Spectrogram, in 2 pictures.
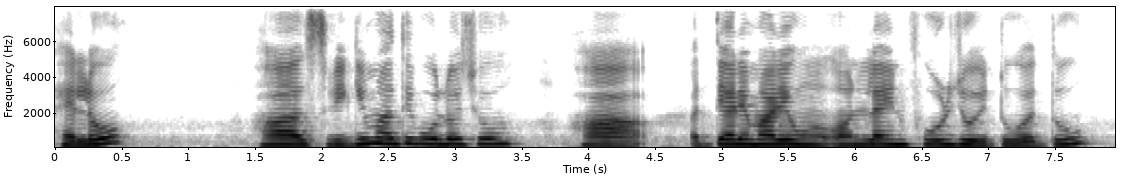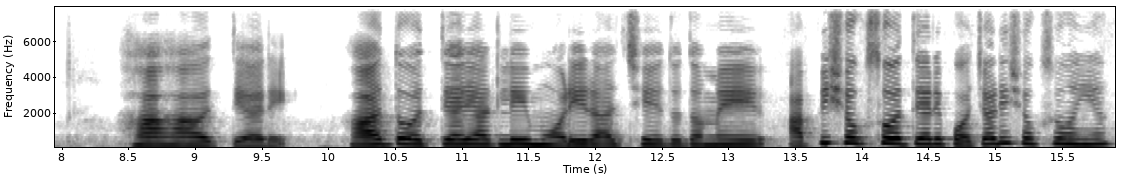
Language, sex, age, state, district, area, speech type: Gujarati, female, 18-30, Gujarat, Anand, rural, spontaneous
